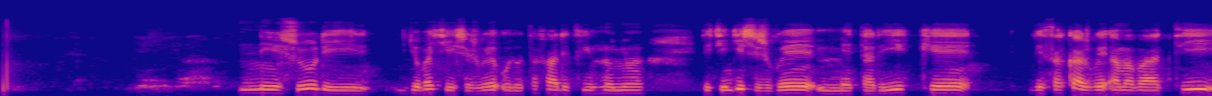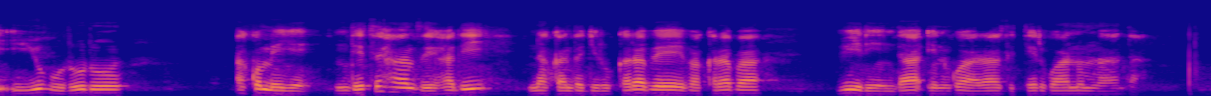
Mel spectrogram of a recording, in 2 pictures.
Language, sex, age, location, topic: Kinyarwanda, male, 25-35, Nyagatare, education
